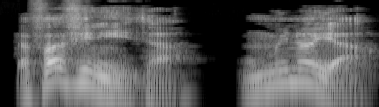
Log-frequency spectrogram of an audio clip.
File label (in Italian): "noia", crespinese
